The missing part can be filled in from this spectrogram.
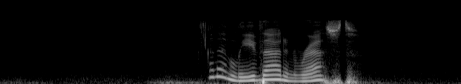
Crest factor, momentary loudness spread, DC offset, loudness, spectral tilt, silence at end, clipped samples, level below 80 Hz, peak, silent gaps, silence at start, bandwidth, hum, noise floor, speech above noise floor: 26 dB; 13 LU; under 0.1%; -25 LUFS; -7 dB/octave; 1 s; under 0.1%; -40 dBFS; -2 dBFS; none; 1.6 s; 8.2 kHz; none; -64 dBFS; 41 dB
